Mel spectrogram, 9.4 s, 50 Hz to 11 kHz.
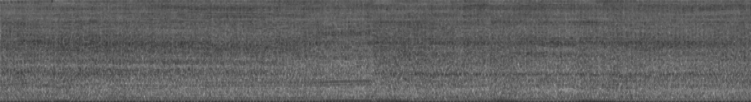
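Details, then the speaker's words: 1964 VW Beetle, original 40 hp engine, first run after sitting about 30 years, old green fuel flushed: loud, coarse, uneven idle with clatter, revved up and down; rough running, low power, rings may be setting, owner thinks it needs a rebuild. "It's definitely low on power, but we're trying to set the rings right now. Um, rev it up and down. So, this thing's pretty clean, but it definitely needs some working."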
